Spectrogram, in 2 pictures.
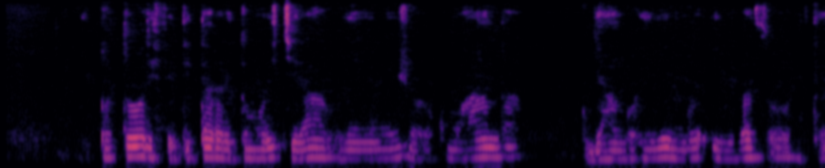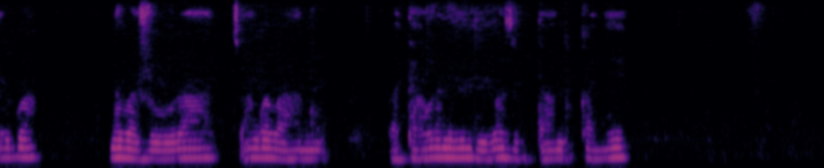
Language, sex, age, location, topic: Kinyarwanda, male, 18-24, Kigali, government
